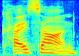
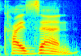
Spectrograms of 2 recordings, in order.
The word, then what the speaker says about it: Kaizen: he loves the Japanese pro uh practice of kaizan continuous Improvement but the word he's looking for is Kaizen Dan and it is pronounced like that kaen yes it's so funny I've only called it kaisan for I don't know 40 50 years um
